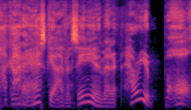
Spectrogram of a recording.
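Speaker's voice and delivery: bold, brash, unfiltered, asked right out. Retelling what a bartender asked across the bar, imitating a full-volume question. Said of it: "Just full volume".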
